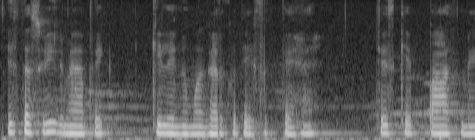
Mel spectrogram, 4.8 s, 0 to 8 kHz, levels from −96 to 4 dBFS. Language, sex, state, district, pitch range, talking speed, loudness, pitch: Hindi, male, Uttar Pradesh, Hamirpur, 155-175 Hz, 200 wpm, -27 LUFS, 165 Hz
